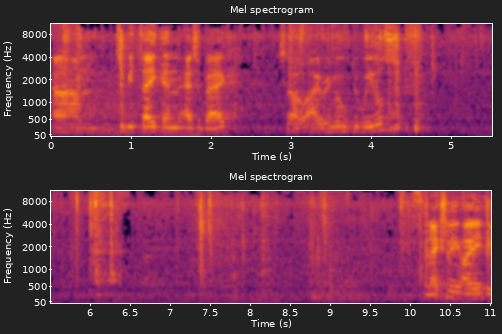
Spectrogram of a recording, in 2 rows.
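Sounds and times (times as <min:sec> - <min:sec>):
metal parts clicking: 0:05.8 - 0:06.5.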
